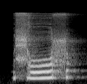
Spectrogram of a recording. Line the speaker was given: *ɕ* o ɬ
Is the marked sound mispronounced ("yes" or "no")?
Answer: no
